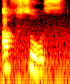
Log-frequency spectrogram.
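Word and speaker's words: अफ़सोस: अफसोस में उन्होंने भी अपने आर्टिकल में ये डॉट लगाया है, ये बिंदी लगाई है, अफसोस, ठीक है। आप भी याद रखिए अफसोस लफ्ज़ होता है।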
